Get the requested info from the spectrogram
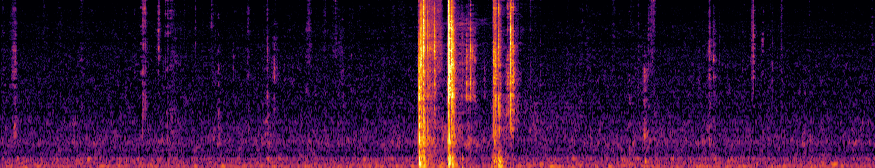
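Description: Scissors and hands working a corduroy velvet ribbon bow, with faint snips and handling clicks. About eight seconds in comes a loud clatter of four or five sharp metallic knocks lasting about two seconds.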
